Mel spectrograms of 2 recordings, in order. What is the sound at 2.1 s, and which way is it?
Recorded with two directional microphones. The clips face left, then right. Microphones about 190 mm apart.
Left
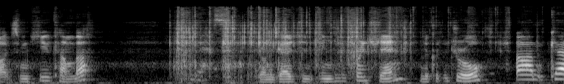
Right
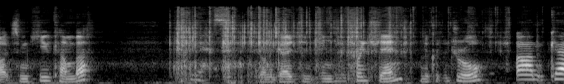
Crumpling, 5° left (ahead or behind).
